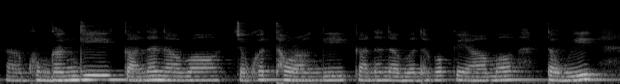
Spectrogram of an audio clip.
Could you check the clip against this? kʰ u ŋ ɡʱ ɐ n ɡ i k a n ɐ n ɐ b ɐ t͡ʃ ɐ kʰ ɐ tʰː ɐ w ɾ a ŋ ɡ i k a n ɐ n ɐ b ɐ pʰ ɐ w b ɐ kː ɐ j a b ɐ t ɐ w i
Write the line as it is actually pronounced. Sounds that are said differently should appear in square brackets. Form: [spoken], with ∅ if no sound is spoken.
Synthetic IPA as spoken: kʰ u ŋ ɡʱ ɐ [ŋ] ɡ i k a n ɐ n ɐ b ɐ t͡ʃ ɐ kʰ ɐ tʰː ɐ w ɾ a ŋ ɡ i k a n ɐ n ɐ b ɐ [tʰ] ɐ [∅] b ɐ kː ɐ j a [m] ɐ t ɐ w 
